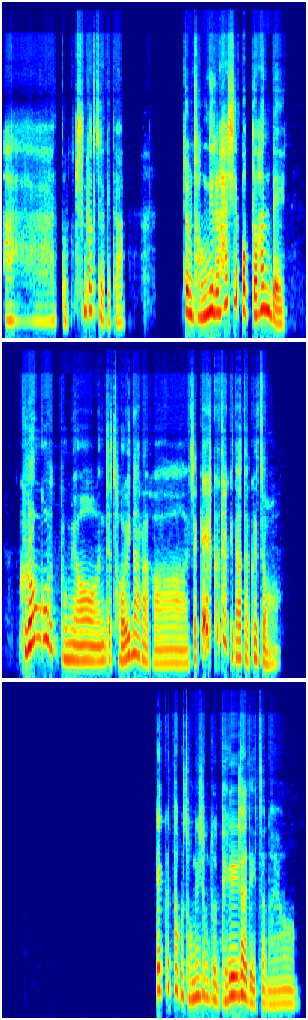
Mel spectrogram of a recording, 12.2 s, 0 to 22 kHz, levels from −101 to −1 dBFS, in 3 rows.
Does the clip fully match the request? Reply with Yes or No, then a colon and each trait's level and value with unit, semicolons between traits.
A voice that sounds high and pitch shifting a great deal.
No: medium, 165 Hz; wide, 8.7 semitones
